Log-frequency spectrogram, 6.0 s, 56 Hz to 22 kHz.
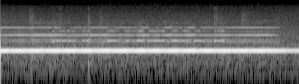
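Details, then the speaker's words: Vintage Oahu 230K 6V6 tube guitar amp after its power supply and coupling caps were rebuilt: as the volume is turned up, a steady tone comes out buzzy and fuzzed with a wavering rasp. The blown internal field-coil speaker is confirmed, since a substitute speaker plays clear. "Looks like we got a blown speaker. And it's a field coil speaker."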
